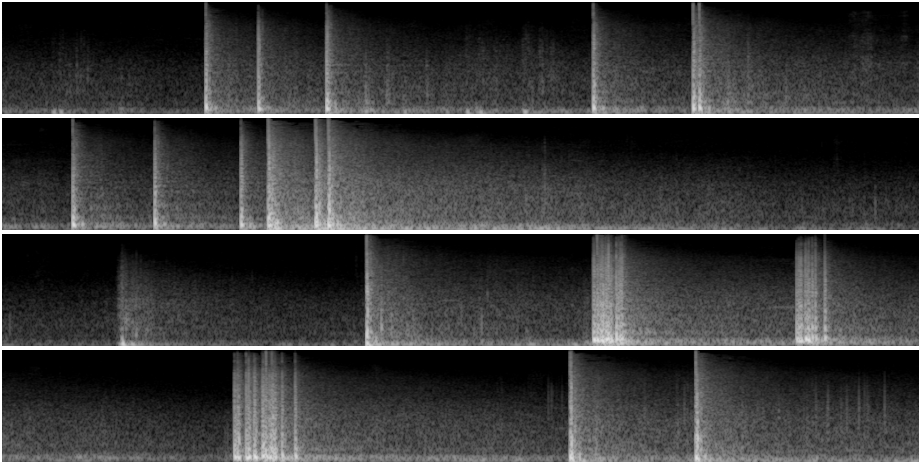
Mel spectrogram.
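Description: Fireworks burst with loud booming bangs that echo away.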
